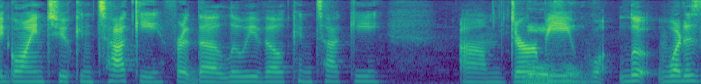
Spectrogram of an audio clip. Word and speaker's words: Louisville: from people down there it's not Louisville it's Louisville see I Louisville I thought it sound I mean it spelled like it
